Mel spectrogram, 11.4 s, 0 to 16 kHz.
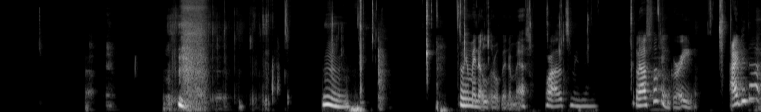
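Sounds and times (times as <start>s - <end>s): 
speech: 2.5s - 3.1s, 4.8s - 5.4s, 6.9s - 11.4s
person slurping a sip of a mixed drink: 2.5s - 4.4s, 5.0s - 5.7s, 6.4s - 7.0s, 7.9s - 8.6s, 10.6s - 11.0s
wet mouth clicks: 2.5s - 5.7s, 6.4s - 10.0s, 10.6s - 11.0s
person exhaling a satisfied voiced ahh: 2.7s - 3.2s.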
